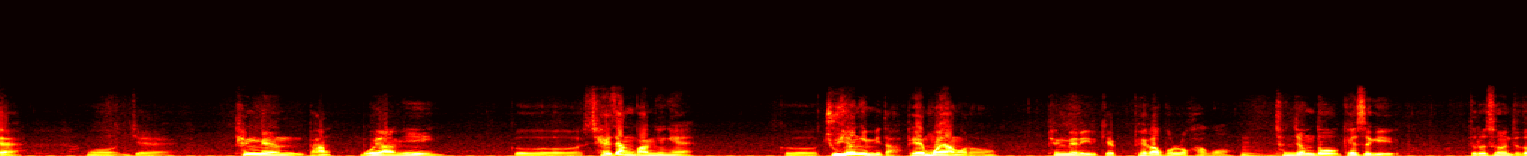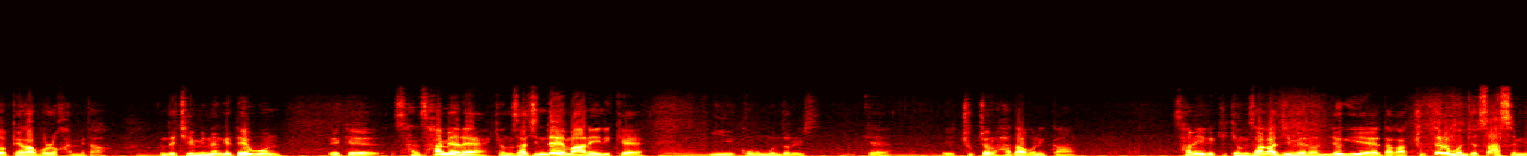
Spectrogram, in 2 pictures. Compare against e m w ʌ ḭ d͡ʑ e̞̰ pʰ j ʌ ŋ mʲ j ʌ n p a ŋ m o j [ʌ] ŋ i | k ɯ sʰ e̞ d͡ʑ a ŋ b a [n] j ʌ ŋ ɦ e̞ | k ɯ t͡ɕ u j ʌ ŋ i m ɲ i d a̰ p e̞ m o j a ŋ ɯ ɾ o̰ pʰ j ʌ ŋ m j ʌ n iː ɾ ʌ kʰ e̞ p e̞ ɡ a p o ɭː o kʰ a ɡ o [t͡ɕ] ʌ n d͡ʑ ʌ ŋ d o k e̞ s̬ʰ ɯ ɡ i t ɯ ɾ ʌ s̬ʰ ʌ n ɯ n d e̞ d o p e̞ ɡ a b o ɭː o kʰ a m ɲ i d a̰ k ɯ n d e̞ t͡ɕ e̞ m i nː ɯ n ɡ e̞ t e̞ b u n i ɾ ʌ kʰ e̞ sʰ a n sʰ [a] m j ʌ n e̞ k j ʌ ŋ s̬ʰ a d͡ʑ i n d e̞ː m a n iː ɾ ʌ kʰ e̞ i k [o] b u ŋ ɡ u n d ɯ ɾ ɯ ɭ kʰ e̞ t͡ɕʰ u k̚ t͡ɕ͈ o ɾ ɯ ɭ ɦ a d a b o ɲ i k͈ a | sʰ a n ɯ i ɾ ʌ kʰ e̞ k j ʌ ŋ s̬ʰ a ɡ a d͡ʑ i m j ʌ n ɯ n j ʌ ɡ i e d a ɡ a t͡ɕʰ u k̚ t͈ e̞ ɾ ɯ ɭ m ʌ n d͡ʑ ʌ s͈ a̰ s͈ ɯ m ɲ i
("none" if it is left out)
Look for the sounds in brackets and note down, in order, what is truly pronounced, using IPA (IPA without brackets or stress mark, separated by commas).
a, ŋ, t͡ɕʰ, a, o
